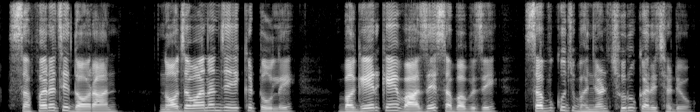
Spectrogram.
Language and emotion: Sindhi, neutral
